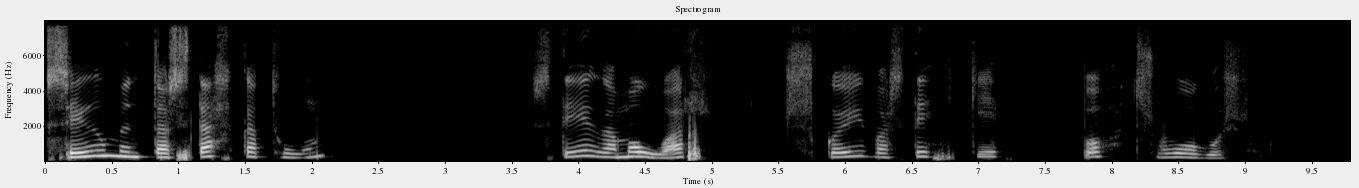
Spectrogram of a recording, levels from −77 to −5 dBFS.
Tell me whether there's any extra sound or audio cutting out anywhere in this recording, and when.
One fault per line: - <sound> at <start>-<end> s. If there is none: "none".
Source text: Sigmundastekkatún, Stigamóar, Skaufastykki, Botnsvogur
none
